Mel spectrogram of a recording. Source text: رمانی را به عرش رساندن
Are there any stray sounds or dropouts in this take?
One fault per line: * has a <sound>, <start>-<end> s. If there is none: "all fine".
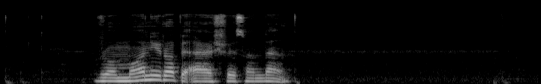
all fine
